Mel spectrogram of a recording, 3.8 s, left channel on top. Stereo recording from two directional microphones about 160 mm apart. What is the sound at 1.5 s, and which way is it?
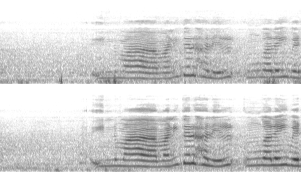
A woman's voice, 50° right (ahead or behind).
